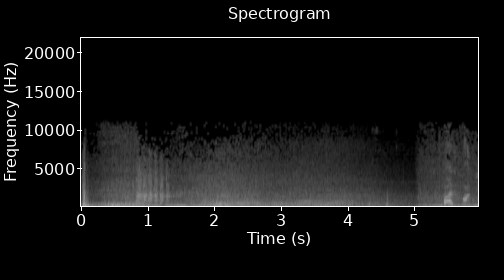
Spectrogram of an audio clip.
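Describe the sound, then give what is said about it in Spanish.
A car engine rumbles and revs as the driver pulls away to follow a woman who ran off, a deep growl swelling over a few seconds and then easing off, with brief scuffling noises near the end. “Sube al coche y la sigue.”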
